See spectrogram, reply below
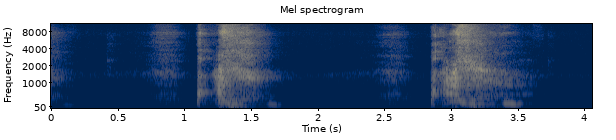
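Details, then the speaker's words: Two forceful sneezes, each preceded by a short in-breath, acted in a storytelling recording about a boyfriend with a cold; story describes three strong sneezes while serving a garlic-and-chili meal. "he quickly handed me a plate to free his hands and he turned around and released three strong sneezes"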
